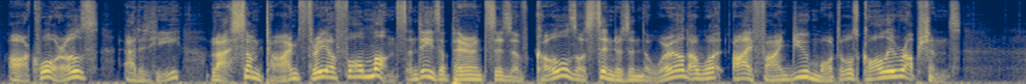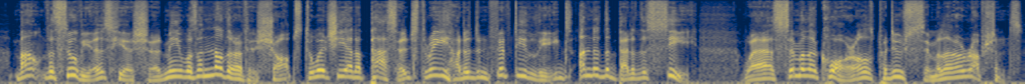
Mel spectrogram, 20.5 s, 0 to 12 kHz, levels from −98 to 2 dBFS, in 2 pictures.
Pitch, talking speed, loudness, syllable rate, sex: 155 Hz, 180 wpm, -19 LUFS, 5.3 syllables/s, male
